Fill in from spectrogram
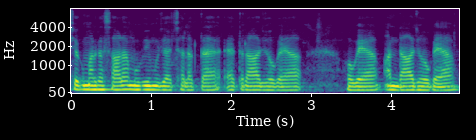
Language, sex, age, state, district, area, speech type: Hindi, male, 18-30, Bihar, Muzaffarpur, rural, spontaneous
